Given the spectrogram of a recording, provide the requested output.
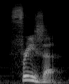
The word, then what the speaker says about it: freezer: freezer don't rhyme but the cockney dialect and most dialects of england are non-rhotic meaning that the r consonants are only pronounced before vowels freezer in north american english is frieza in cockney english and lisa rhymes with frieza i got some hands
